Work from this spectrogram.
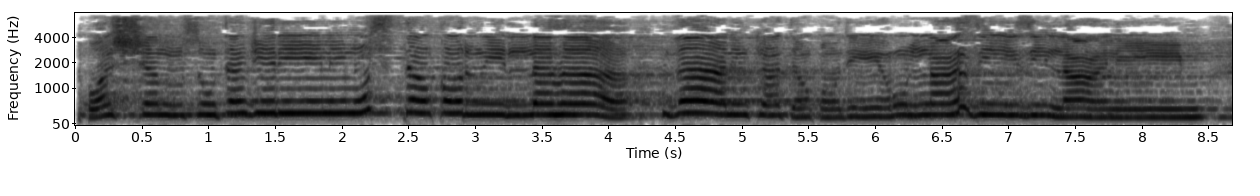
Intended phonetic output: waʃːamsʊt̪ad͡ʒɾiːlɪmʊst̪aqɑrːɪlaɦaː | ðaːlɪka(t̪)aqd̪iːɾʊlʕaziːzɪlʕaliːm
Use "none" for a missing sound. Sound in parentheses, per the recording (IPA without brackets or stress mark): t̪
